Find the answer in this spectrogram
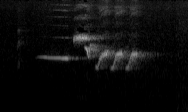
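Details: Song of the endangered Ryukyu robin of Okinawa, Japan: a thin steady whistled note followed by a descending series of quick, throaty, slurred notes repeated three or four times, with little background noise.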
